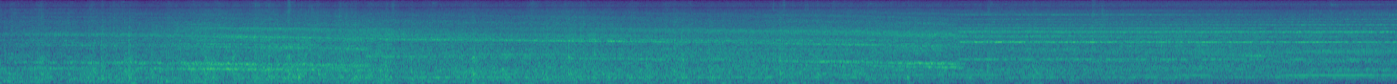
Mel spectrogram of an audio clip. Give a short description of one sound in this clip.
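Train wheels squeal on a curved track.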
